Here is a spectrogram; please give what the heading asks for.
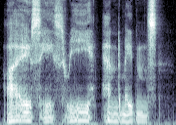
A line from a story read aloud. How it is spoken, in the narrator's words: the metal voice whispered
